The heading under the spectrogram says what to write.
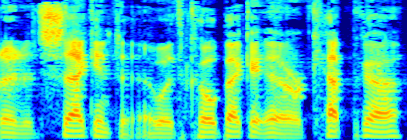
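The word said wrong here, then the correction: Koepka: The name is just one of those things I messed up. Kopka is actually how it's pronounced.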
